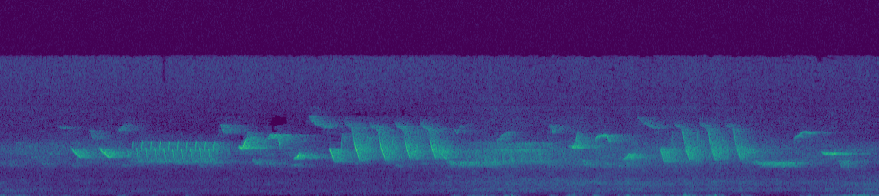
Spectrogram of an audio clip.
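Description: A songbird singing a run of high, quick phrases with trills and rapidly repeated notes, over faint low rumbles of wind.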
